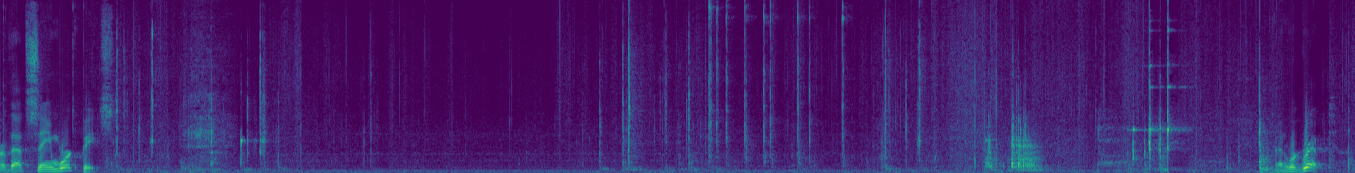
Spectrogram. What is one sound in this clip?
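A metal tool clicks and ratchets against a metal part.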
